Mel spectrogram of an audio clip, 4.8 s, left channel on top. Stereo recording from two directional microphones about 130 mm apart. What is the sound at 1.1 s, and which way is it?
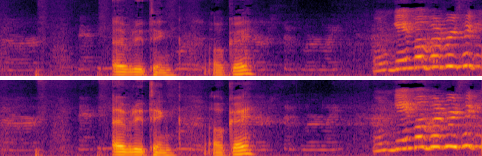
Speech, 30° right (ahead or behind).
